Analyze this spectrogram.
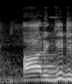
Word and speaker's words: Argead: इसका अंग्रेजी लिख लीजिएगा क्योंकि ये आपके लैटिन और यूनानी वर्ड हैं, तो इनके प्रोनाउंसिएशन में आप लगातार परेशान रहेंगे। ARGEAD, आर्गिड dynasty.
